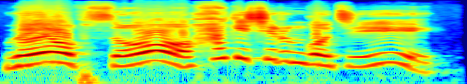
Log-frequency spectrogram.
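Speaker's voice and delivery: loud retort, then drawn-out jab; angry accusation. Acted. Husband accusing wife of not wanting to, angry. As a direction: cut in loudly and accuse.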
